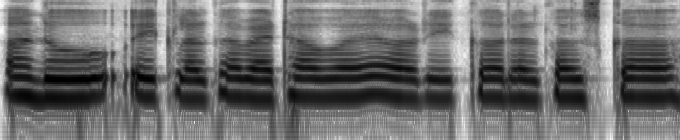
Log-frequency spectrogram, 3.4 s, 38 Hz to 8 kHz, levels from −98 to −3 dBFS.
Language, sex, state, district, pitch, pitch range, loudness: Hindi, female, Himachal Pradesh, Shimla, 200 Hz, 195-205 Hz, -12 LUFS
